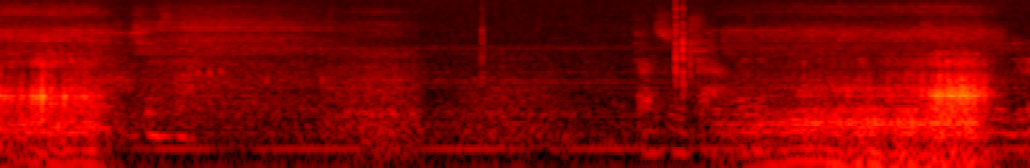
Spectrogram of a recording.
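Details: Snoring: low, rattling snores on two breaths several seconds apart, with quiet room noise between them.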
